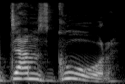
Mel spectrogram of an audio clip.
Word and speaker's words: Damsgaard: Mikkel Damsgaard, or Damsgaard, if you're pronouncing it the Danish way.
